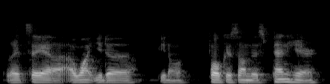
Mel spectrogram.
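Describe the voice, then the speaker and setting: Low, mellow-voiced male podcast host. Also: flat delivery, fairly quick. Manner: rambling, many fillers and restarts. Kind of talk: casual interview chat. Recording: dull muffled lo-fi audio.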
